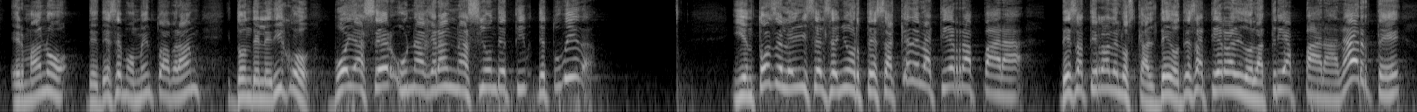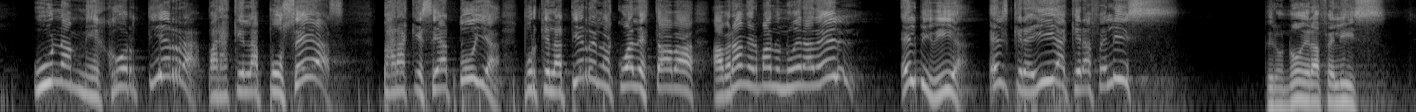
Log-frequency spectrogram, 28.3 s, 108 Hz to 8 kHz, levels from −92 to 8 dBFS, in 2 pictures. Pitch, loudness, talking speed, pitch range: 245 Hz, -28 LUFS, 165 wpm, 200-280 Hz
